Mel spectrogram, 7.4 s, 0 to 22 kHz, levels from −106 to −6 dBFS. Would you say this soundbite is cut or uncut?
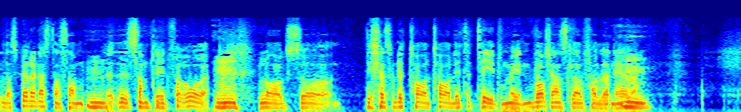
cut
